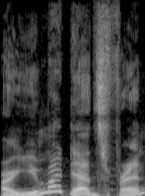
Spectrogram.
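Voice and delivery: big sharp pitch rise at the end on friend. Retelling how someone at the door questioned him, rising pitch at the end. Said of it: "with the total at the high at the end".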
